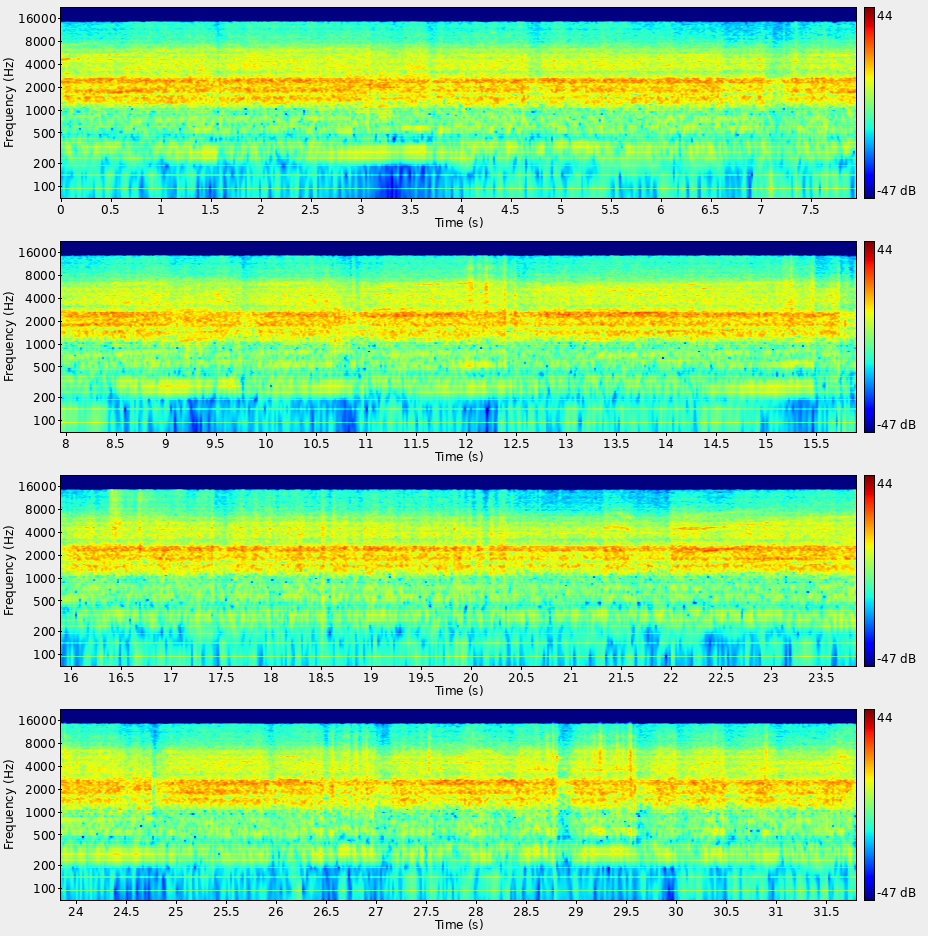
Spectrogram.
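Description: Ford Fiesta rallycross car's engine at race pace, heard from inside the cockpit: it revs up through the gears, the pitch climbing and dropping back at each shift, again and again.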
